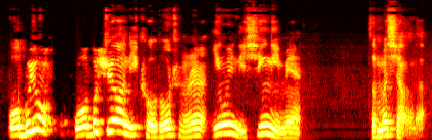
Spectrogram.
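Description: A man's voice: on the high side, very animated, fairly quick. A man calling into a livestream who argues in a combative, provocative way. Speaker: caller on a livestream. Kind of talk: heated argument over a voice link.

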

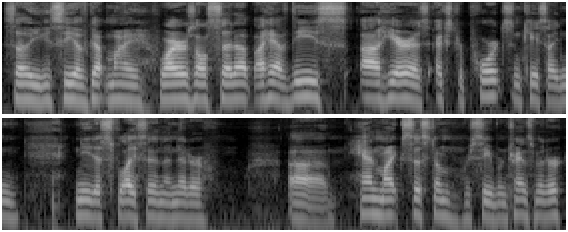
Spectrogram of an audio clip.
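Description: A man hosting his own channel, casually showing his equipment cases off camera, with lots of fillers and frequent throat clearing. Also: on the high side, level tone, normal speed, no echo. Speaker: channel host reviewing gear cases. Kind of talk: casual product show-and-tell. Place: indoor room with cloth backdrop, speaking off camera.

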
